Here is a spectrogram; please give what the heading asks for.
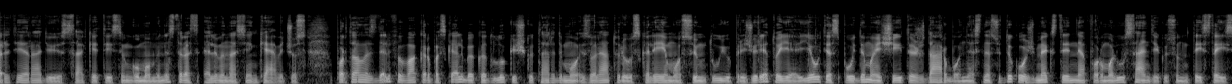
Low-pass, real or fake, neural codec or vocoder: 10.8 kHz; fake; vocoder, 44.1 kHz, 128 mel bands every 512 samples, BigVGAN v2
